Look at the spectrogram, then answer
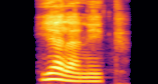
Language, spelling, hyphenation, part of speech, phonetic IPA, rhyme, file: Hungarian, jelenik, je‧le‧nik, verb, [ˈjɛlɛnik], -ɛnik, Hu-jelenik.ogg
- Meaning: only used in megjelenik (“to appear”)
